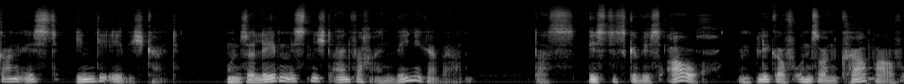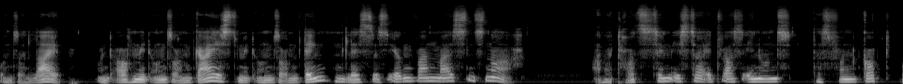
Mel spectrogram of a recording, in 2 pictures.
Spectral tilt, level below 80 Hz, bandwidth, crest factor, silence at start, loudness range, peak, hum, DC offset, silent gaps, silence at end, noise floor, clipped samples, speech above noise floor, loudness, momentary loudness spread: -5 dB/octave; -56 dBFS; 18 kHz; 20 dB; 0 s; 3 LU; -6 dBFS; none; under 0.1%; none; 0.15 s; -67 dBFS; under 0.1%; 40 dB; -27 LUFS; 12 LU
